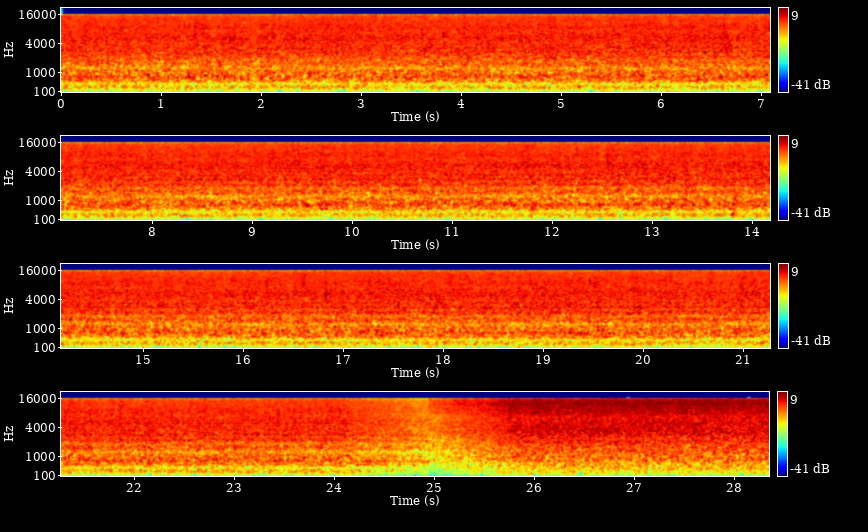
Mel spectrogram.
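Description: Steady rush of water tumbling over the boulders of a rocky stream, with a short dip about three-quarters of the way through, after which it sounds a little brighter.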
